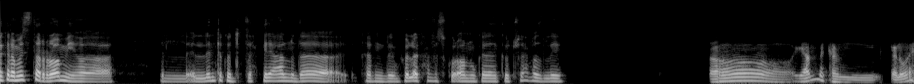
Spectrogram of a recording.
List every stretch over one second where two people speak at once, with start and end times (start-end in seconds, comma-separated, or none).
none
